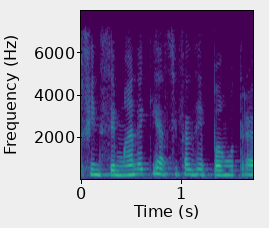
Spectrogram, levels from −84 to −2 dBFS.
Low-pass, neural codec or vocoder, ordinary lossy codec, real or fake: 7.2 kHz; none; none; real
